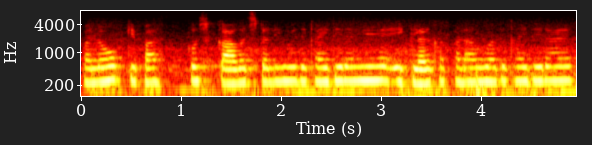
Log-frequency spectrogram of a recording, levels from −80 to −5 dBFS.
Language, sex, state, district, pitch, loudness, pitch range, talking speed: Hindi, female, Chhattisgarh, Raigarh, 240 Hz, -16 LUFS, 235-245 Hz, 255 wpm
